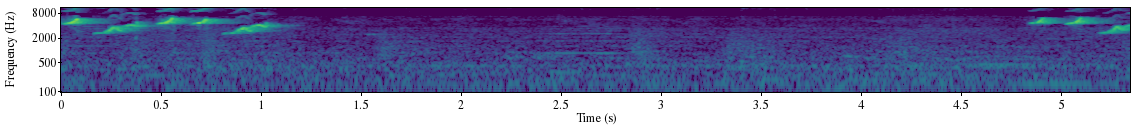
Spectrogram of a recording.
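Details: Cinereous tit (gelatik batu) in full chatty song, long varied rolling style: quick two-note phrases, a high note dropping to a lower buzzy one, repeated three times in the first second, then a pause before the song resumes near the end.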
